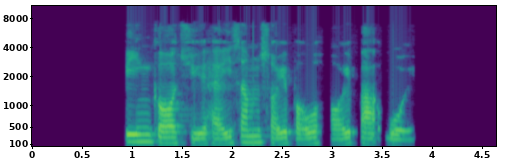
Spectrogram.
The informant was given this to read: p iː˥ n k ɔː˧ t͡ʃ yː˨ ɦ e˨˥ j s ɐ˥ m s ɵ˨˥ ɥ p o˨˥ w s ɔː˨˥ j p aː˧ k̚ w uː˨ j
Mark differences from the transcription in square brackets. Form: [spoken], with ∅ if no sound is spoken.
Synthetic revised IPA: p iː˥ n k ɔː˧ t͡ʃ yː˨ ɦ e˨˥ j s ɐ˥ m s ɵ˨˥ ɥ p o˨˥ w [h] ɔː˨˥ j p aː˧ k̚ w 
